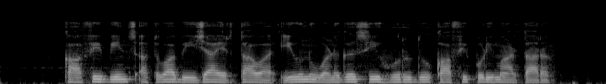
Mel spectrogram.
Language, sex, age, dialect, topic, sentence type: Kannada, male, 18-24, Northeastern, agriculture, statement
